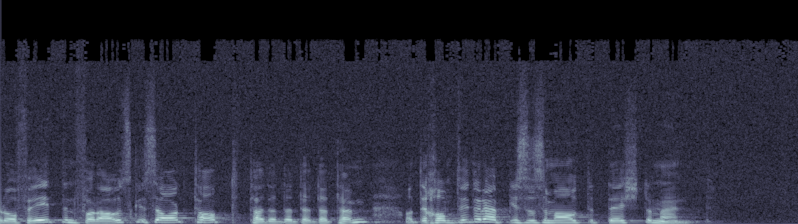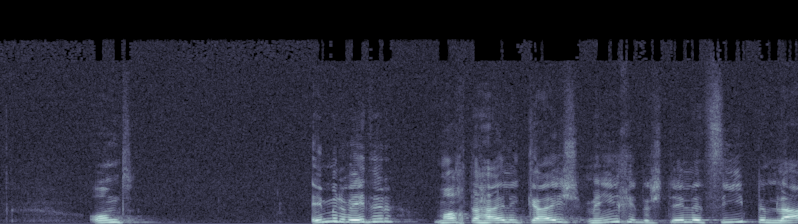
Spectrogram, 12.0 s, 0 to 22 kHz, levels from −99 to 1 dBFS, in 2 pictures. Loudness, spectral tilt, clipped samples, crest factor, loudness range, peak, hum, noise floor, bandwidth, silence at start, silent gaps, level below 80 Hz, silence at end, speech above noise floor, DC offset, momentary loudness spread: -25 LUFS; -6 dB/octave; under 0.1%; 20 dB; 9 LU; -4 dBFS; none; -59 dBFS; 18 kHz; 0 s; none; -82 dBFS; 0 s; 35 dB; under 0.1%; 9 LU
